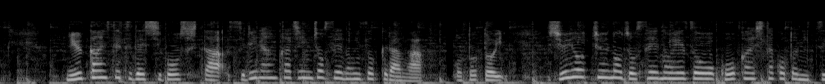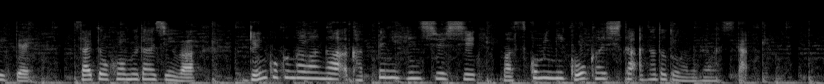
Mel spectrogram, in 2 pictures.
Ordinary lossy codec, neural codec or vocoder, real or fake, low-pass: none; codec, 16 kHz, 8 kbps, FreqCodec, smaller model; fake; none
